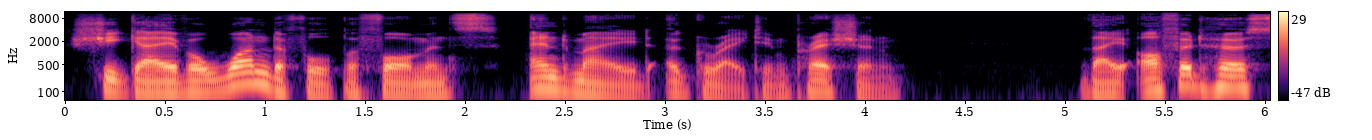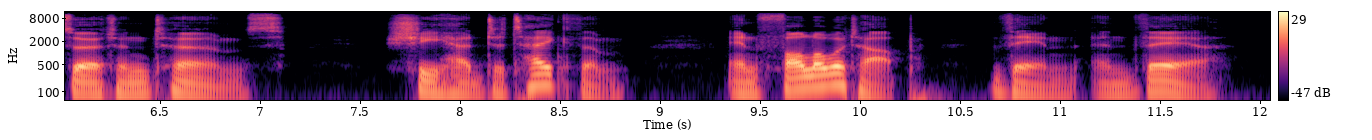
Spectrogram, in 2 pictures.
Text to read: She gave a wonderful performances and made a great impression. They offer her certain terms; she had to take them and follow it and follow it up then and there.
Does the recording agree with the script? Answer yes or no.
no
